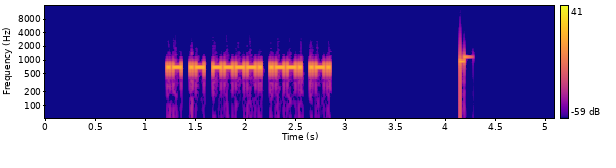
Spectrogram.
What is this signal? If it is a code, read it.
Morse code, heard as a keyed tone, about 38 wpm, 700 Hz. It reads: AA9PR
